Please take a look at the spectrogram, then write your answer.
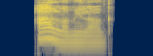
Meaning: state-, federally (by the state or government)
- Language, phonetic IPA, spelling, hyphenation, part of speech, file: Hungarian, [ˈaːlːɒmilɒɡ], államilag, ál‧la‧mi‧lag, adverb, Hu-államilag.ogg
